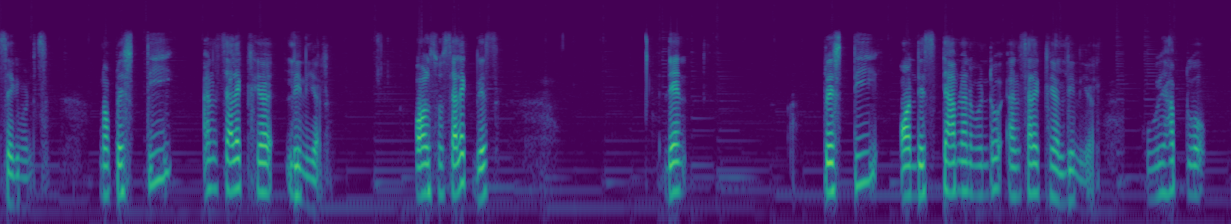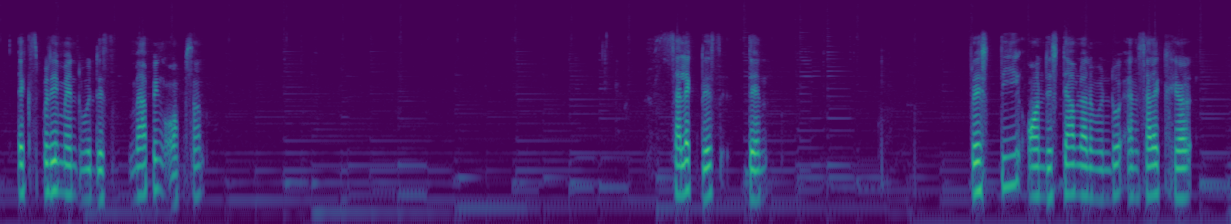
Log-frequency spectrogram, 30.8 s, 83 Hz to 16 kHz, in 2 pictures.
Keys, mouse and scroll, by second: 1.8 t, 4.6 space, 5.2-14.0 middle drag, 11.0 t, 14.0-30.7 drag, 25.0 t.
